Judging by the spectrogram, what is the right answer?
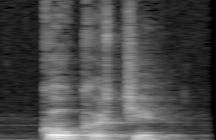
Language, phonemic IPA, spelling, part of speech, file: Dutch, /ˈkokərcə/, kokertje, noun, Nl-kokertje.ogg
- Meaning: diminutive of koker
